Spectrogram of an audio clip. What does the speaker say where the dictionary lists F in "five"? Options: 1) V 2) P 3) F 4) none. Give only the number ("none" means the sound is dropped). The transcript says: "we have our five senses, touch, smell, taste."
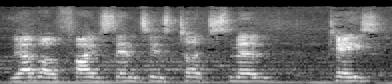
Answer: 3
